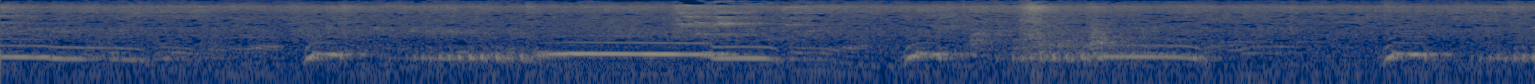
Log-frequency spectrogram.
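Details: Repeated cooing from a dove in breeding condition, cooing on and on: low throaty phrases, each opening with a short note before a long sustained tone, recurring roughly every one and a half to two seconds.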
